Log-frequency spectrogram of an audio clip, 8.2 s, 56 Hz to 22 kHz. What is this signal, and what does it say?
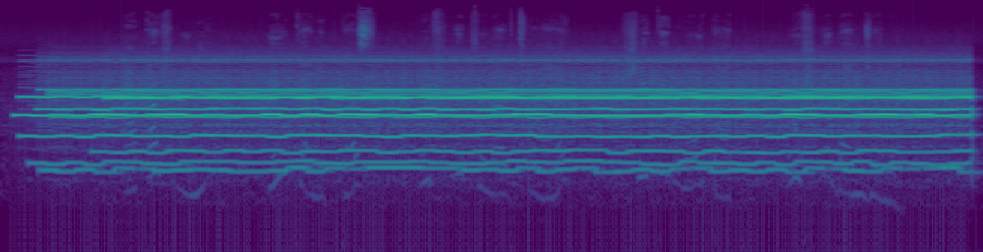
FT8 (several signals at once), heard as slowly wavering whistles, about 6.25 baud, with speech in Bangla.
